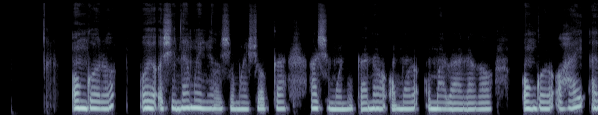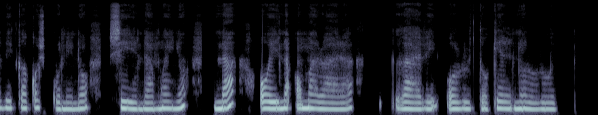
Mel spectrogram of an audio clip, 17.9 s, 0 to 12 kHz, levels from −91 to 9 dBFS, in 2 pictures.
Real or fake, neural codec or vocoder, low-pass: fake; vocoder, 44.1 kHz, 128 mel bands every 256 samples, BigVGAN v2; 10.8 kHz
